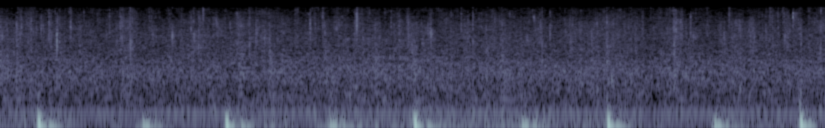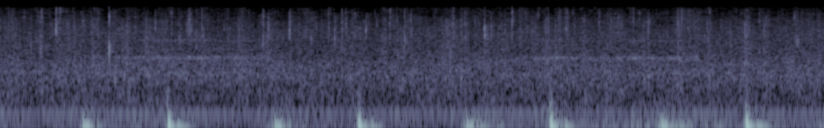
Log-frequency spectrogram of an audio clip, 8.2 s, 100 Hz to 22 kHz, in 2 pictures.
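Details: Sleep-aid ASMR loop with soft breathing and rain ambience: soft, regular low thumps at about 62 beats a minute under a steady rain-like hiss; a calm heartbeat.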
